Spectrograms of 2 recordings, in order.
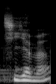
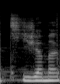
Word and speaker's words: Tiyama: aka Tiyama. Alors oui, ça se prononce bien Tiyama d'ailleurs, et pas Tijama comme un pyjama.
